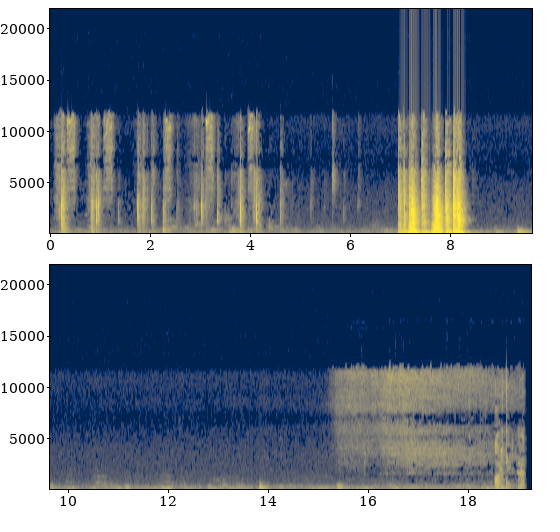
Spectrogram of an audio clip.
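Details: Medical students' demonstration of blood pressure measurement with a standard sphygmomanometer: repeated clicking bulb squeezes, then a loud ripping burst and a long soft hiss of released air during manual cuff inflation and deflation.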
